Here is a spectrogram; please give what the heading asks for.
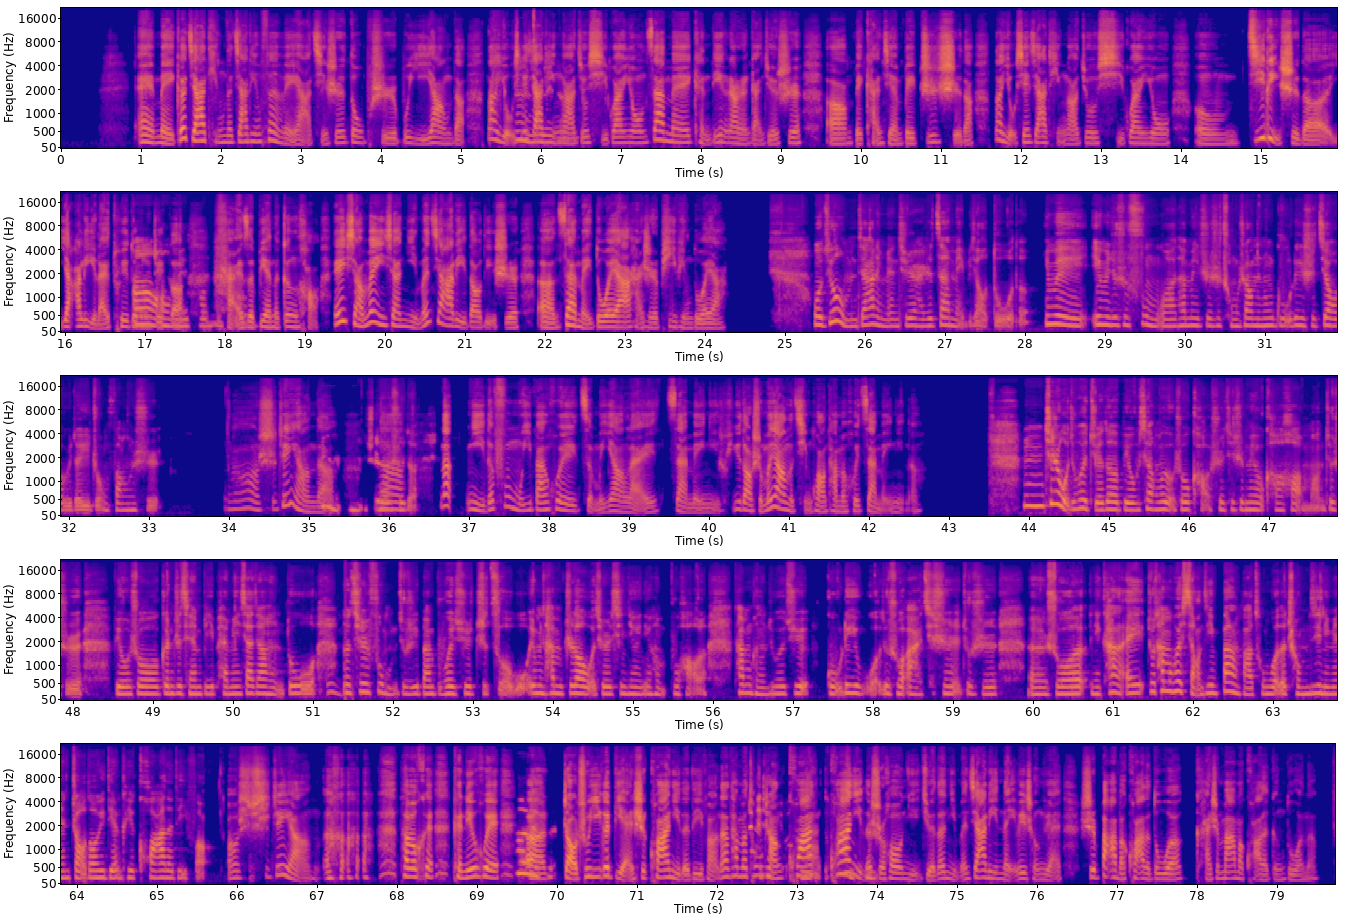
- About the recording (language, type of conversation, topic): Chinese, podcast, 你家里平时是赞美多还是批评多？
- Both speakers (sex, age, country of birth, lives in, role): female, 30-34, China, United States, guest; female, 35-39, United States, United States, host
- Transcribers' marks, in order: other background noise; inhale; tapping; chuckle; laughing while speaking: "他们会"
